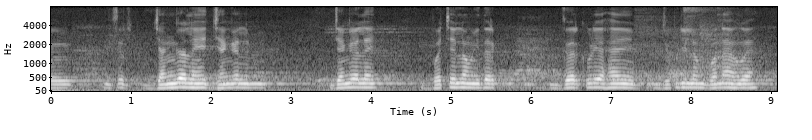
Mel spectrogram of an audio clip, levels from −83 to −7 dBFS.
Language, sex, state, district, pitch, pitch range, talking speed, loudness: Halbi, male, Chhattisgarh, Bastar, 135 Hz, 130-140 Hz, 105 wpm, -19 LUFS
